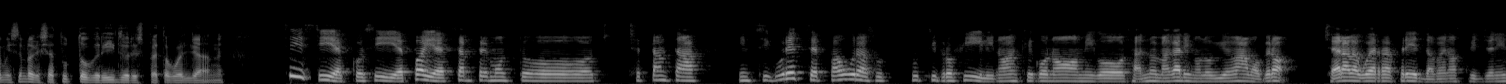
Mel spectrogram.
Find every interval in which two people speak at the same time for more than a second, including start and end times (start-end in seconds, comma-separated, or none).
none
